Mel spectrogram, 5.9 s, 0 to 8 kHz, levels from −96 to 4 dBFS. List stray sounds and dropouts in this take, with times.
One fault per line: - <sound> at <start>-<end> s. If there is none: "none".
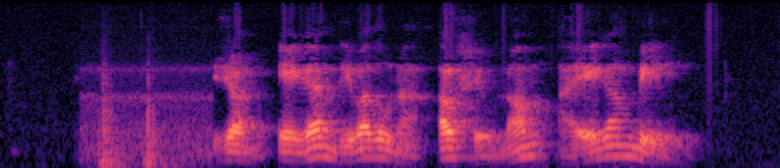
- thud at 0.7-1.5 s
